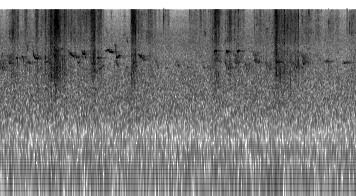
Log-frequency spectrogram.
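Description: Faint forest ambience with short, high bird chirps scattered throughout and a few sharp clicks and rustles of sticks as a golden eagle steps about on its nest of branches; the loudest click comes about a second in.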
